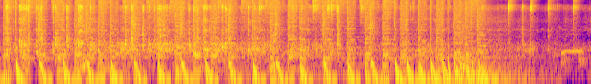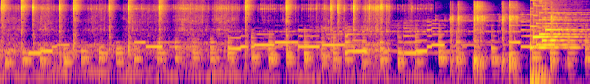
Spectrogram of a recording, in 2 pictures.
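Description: Background music over the rapid clicking and clattering of Beyblade Burst spinning tops colliding and scraping in a plastic stadium. It is loud and busy for the first ten seconds or so, then quieter, with scattered clicks under a melody that steps up and down.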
